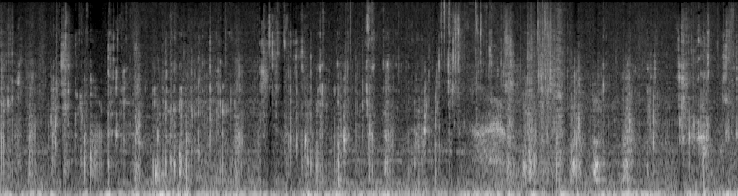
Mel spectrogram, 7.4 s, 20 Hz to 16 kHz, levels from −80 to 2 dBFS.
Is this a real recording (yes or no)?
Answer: yes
